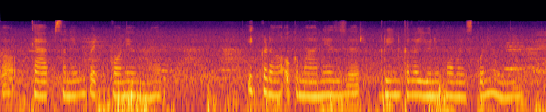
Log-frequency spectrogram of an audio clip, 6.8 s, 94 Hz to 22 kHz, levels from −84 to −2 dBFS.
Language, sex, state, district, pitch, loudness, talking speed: Telugu, female, Andhra Pradesh, Srikakulam, 205 Hz, -18 LUFS, 115 wpm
